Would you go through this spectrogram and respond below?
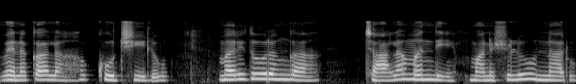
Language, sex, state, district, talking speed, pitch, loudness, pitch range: Telugu, female, Andhra Pradesh, Krishna, 85 wpm, 205 Hz, -17 LUFS, 195-220 Hz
